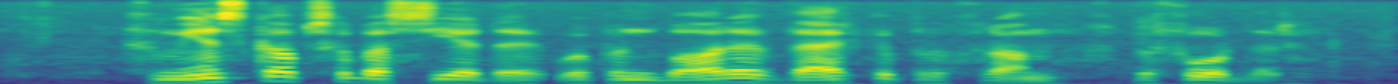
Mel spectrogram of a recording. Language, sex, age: Afrikaans, male, 19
